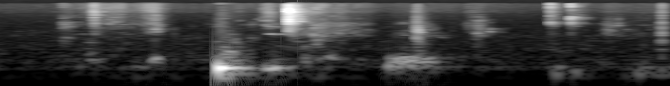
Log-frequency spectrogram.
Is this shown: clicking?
yes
